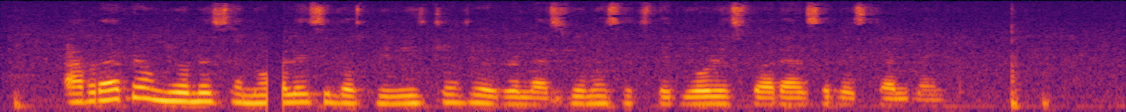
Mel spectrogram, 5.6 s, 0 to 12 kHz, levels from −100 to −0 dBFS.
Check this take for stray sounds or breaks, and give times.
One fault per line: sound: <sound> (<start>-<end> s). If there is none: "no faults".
sound: dropout (1.3-1.4 s)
